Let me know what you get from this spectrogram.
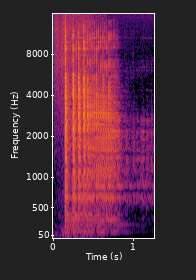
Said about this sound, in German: Da hätte ich eine Idee. Es klingt wirklich hübsch, wenn man eine Münze auf dem Tisch kreiseln lässt.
